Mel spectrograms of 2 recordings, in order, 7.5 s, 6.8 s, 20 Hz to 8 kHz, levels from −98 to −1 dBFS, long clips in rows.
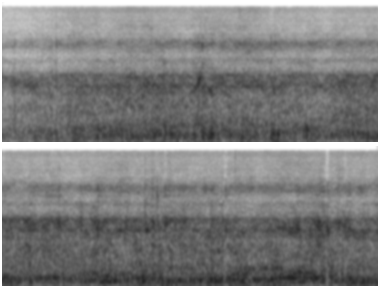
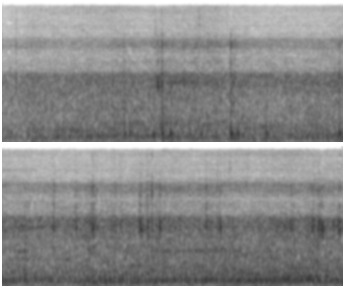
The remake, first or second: first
